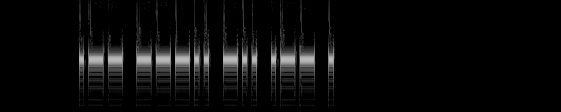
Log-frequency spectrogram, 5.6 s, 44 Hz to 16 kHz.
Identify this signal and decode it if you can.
Morse code, heard as a keyed tone, about 25 wpm, 700 Hz. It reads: W8DWE
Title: USA Call Signs - 5 Characters - 25wpm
